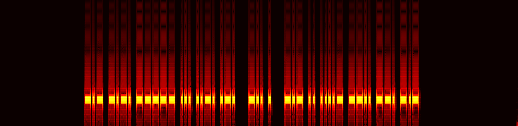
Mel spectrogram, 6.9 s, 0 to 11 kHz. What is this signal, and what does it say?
Morse code, heard as a keyed tone, about 41 wpm, 700 Hz. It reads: KC0SFR DE KI4ZGK
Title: USA Callsign DE Callsign - 6 Characters - 45wpm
